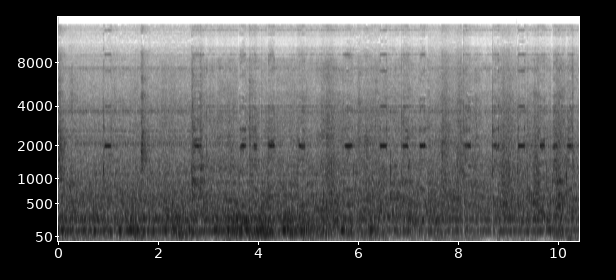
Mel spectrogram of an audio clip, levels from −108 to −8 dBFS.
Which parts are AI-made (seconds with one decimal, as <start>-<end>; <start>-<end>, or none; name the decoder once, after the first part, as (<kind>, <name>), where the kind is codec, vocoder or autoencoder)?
2.7-5.9 (codec, SNAC); 6.6-7.4; 8.1-8.8; 9.4-10.4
